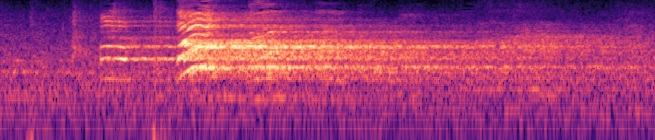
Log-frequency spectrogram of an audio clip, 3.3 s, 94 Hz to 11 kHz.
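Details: Nico, a beluga at Port of Nagoya Public Aquarium, recorded in training on 25 February 2024, gives a long steady harmonic whistle after a short rising onset, holding level and slowly fading.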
